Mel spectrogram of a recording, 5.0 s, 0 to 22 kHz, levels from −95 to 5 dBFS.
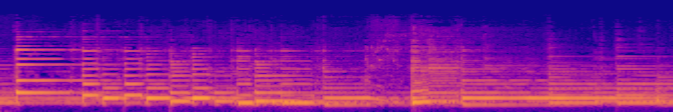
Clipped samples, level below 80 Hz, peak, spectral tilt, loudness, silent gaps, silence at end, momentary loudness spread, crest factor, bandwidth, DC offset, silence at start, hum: under 0.1%; -78 dBFS; -8 dBFS; -5 dB/octave; -26 LUFS; none; 0 s; 6 LU; 18 dB; 9.8 kHz; under 0.1%; 0 s; none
